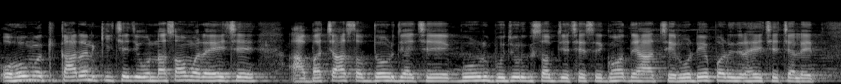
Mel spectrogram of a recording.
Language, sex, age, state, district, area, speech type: Maithili, male, 30-45, Bihar, Saharsa, rural, spontaneous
